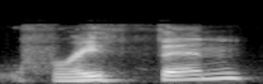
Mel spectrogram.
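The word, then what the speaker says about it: Hrathen: unquote correct so uh i'm gonna say rowden because that's how i say it in my head and wrathen even though technically it's rayodin and raythen but an interesting note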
